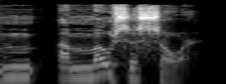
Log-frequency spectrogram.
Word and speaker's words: mosasaur: But if you have, or if you've at least watched the trailer, you have seen at least, you know, a rendering of a mesosaur. – Mosasaur. – That. – You said it right. – Mosasaur, mesosaur. – You said it right the first time.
